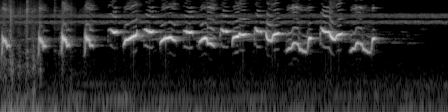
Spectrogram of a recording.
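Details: Sooty-headed bulbul lure recording meant to bring wild birds in: a long, rapid chattering phrase of about twenty chirps, starting with sharp clipped notes and becoming rolling, warbled twists that rise and fall. A constant high whine runs underneath.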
